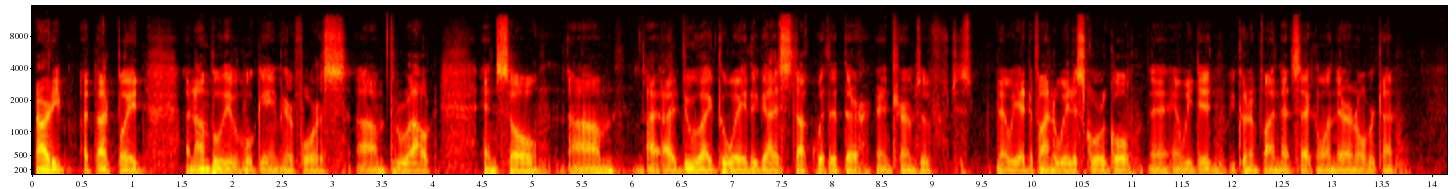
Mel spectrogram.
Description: Despite Silovs falling short in the shootout, Muse says the rookie goaltender was the reason the Penguins had a chance to win.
